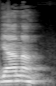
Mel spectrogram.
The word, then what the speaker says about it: ज्ञान: इसको ज्ञान कहते हैं, ज्ञाना। तो ये प्रोनाउंसिएशन आप जनाना कहेंगे, लेकिन ये जनाना नहीं है, ये क्या है? ज्ञान कहते हैं इसको इंग्लिश में।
